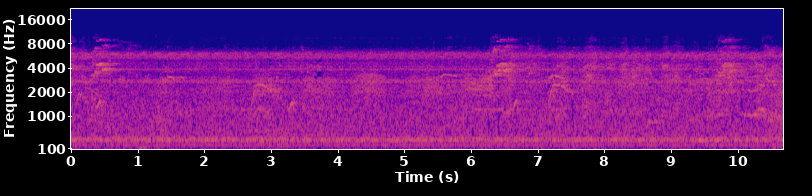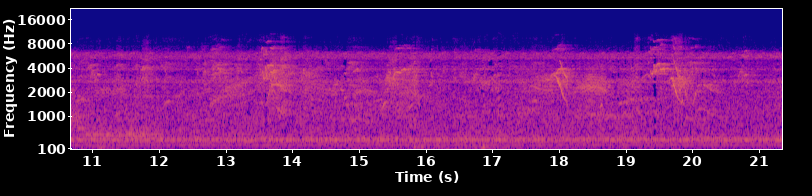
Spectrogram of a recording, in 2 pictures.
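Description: Birds chirping and calling now and then, short sweeping calls that come more often in the second half, over a steady outdoor hum.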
